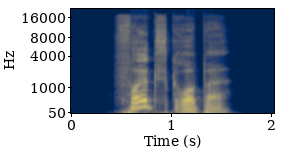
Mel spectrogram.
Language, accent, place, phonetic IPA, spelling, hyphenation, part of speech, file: German, Germany, Berlin, [ˈfɔlksˌɡʁʊpə], Volksgruppe, Volks‧grup‧pe, noun, De-Volksgruppe.ogg
- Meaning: ethnic group, ethnical group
